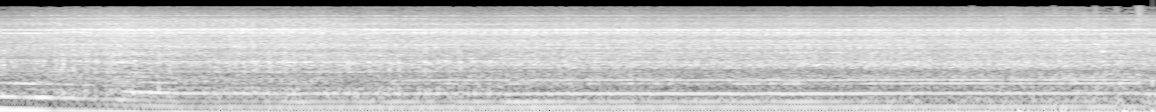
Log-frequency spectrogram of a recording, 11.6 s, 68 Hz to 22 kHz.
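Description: BMW 135i's turbocharged inline-six idling just after being started. The revs settle in the first second or so, then hold a steady idle.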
